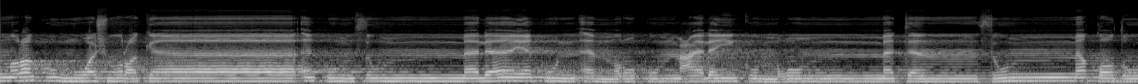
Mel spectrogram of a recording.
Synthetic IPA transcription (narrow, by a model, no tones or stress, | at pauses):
mɾˤɑkʊmwaʃʊɾˤɑkaː | ʔakʊmθʊmː | alaːjakʊnʔamɾʊkʊmʕalajkʊmɣʊmː | at̪ | θʊmːaqɑd̪ˤuː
